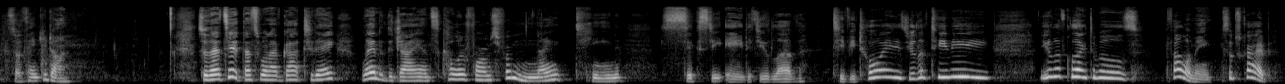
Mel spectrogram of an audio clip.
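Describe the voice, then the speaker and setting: A middle-aged woman, an entertainment reporter, chatting casually as she shows off an old toy set, musing aloud with fillers and soft asides. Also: medium pitch, sing-song, normal speed. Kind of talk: casual show-and-tell toy review. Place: indoors at a table with the toys. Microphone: camera mic close by.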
